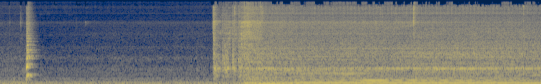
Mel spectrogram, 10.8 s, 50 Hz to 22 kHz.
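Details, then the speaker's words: 2018 Nissan Altima after crankshaft sensor replacement and exhaust reinstallation: quiet, brief crank, engine catches and settles into steady even idle; sounds good, normal start and idle. "sounds good."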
